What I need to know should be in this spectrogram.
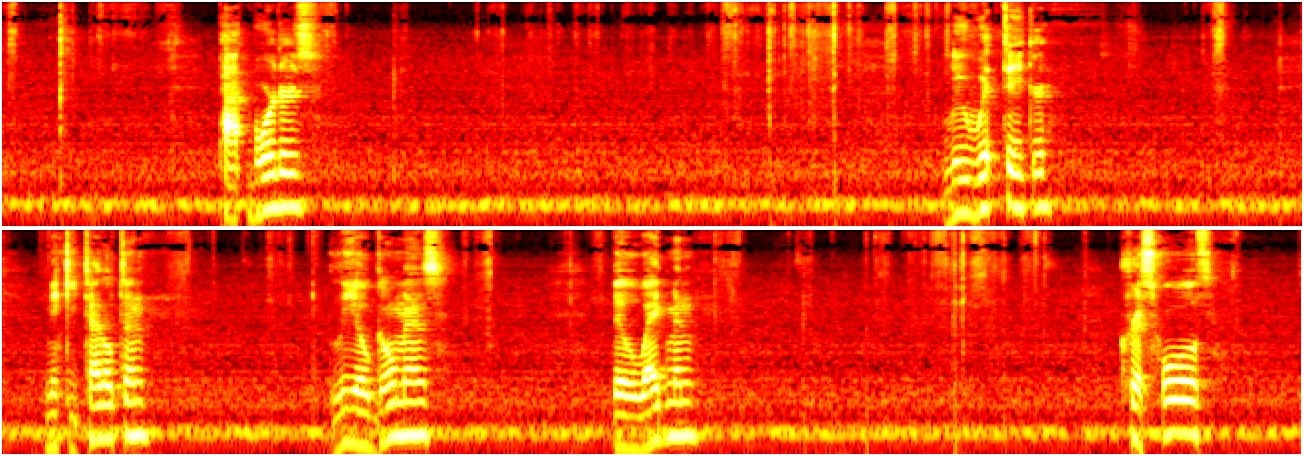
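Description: Trading cards slide and flick softly against each other in hands.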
